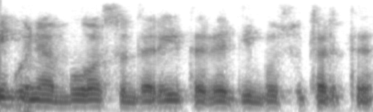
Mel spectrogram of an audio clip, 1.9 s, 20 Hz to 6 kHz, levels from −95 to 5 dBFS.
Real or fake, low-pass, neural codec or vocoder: fake; 5.4 kHz; vocoder, 44.1 kHz, 80 mel bands, Vocos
